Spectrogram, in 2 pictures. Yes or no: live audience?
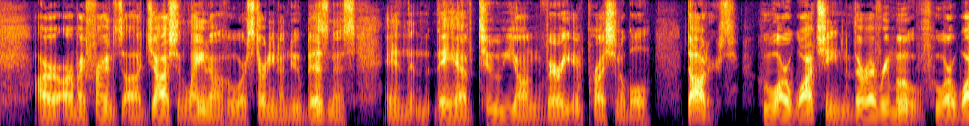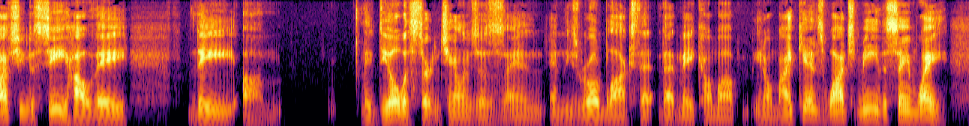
no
